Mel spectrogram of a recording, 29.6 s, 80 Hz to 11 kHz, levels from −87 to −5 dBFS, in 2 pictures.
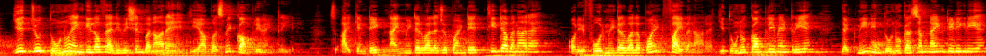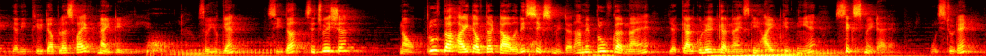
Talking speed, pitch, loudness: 180 wpm, 160 Hz, -20 LUFS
